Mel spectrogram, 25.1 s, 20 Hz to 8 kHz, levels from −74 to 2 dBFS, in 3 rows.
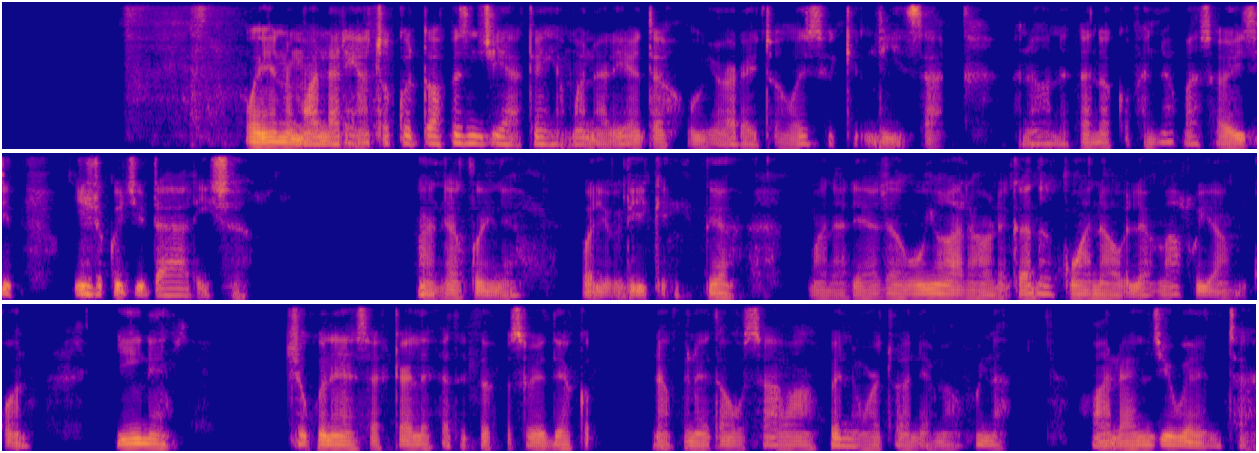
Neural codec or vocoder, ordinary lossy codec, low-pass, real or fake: codec, 24 kHz, 0.9 kbps, WavTokenizer, small release; AAC, 48 kbps; 7.2 kHz; fake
